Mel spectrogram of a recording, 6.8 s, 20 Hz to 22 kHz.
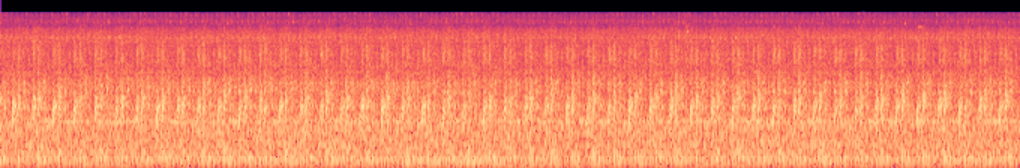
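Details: Land Rover 2.5 naturally aspirated diesel idling with an uneven, lumpy beat, about two and a half pulses a second, a misfire; thermal camera showed the rear cold, and the four injectors were spray-tested in the air.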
